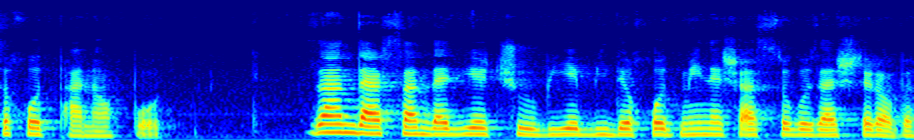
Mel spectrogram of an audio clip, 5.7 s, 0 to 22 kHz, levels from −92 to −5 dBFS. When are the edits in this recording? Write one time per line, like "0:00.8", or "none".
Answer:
none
